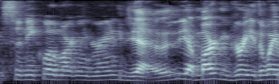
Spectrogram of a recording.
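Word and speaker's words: Sonequa Martin-Green: Sonequa Martin Green.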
